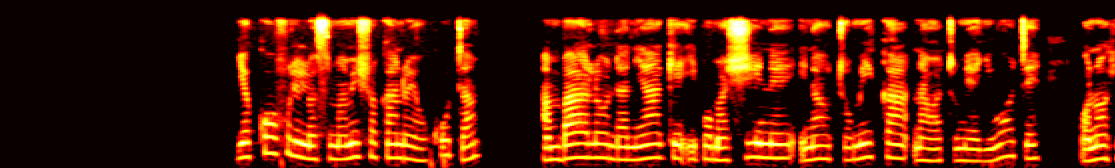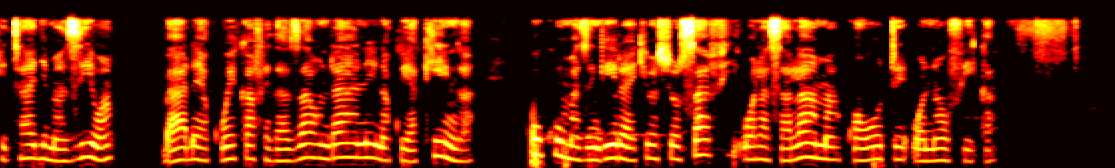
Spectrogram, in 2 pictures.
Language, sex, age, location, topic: Swahili, female, 36-49, Dar es Salaam, finance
